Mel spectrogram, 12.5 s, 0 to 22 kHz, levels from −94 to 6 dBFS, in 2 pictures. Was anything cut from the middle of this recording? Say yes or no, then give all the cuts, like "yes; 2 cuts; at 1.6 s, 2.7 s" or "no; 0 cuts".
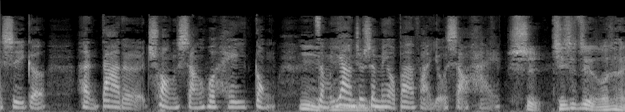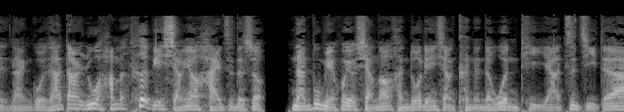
no; 0 cuts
